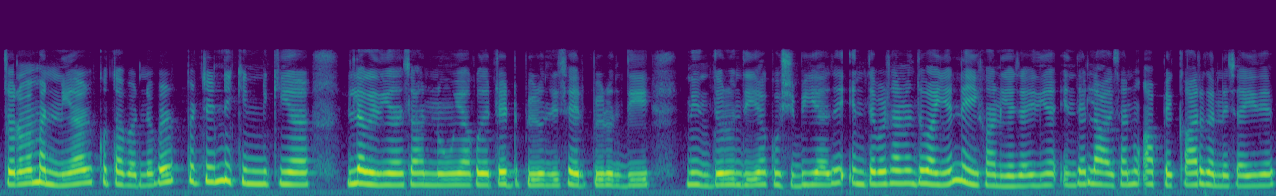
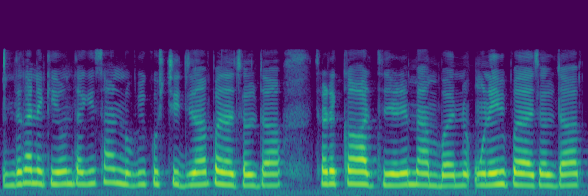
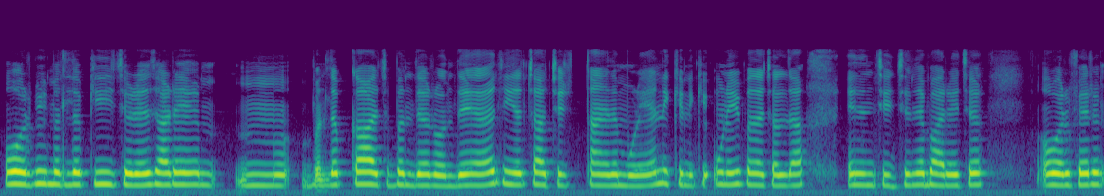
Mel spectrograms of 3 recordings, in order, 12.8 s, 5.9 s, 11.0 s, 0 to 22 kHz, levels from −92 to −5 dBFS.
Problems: background sounds at intervals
